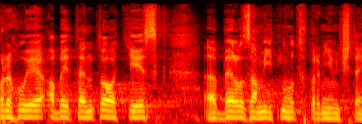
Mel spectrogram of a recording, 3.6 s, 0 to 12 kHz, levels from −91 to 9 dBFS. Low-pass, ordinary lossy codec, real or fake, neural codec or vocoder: 10.8 kHz; AAC, 48 kbps; fake; vocoder, 48 kHz, 128 mel bands, Vocos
